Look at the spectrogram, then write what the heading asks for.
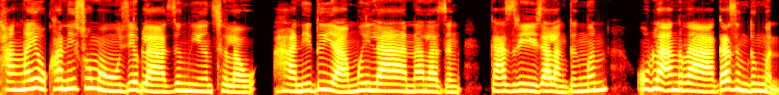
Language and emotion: Bodo, disgusted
